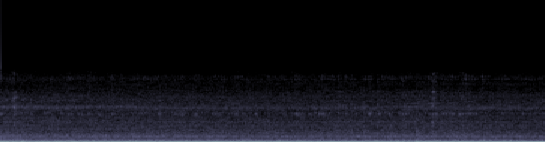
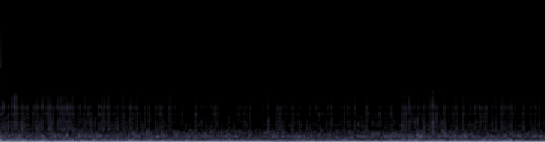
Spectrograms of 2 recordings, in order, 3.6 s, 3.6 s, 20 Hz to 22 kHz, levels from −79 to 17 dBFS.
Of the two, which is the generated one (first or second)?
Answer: second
